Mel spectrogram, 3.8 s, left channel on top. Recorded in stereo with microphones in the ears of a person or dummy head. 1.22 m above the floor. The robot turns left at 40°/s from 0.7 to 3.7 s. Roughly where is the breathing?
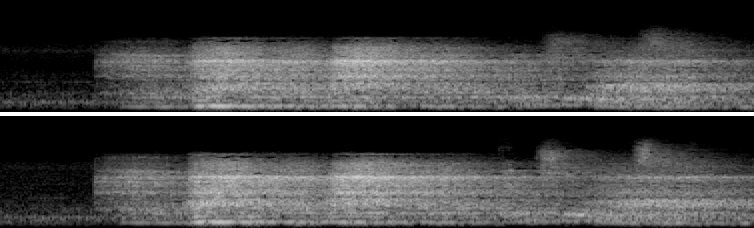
Behind right.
